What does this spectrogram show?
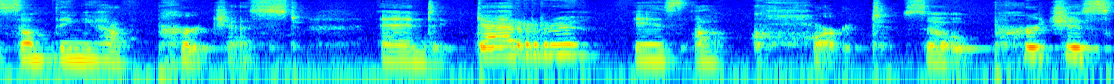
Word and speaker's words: kärry: Kärry. If you can't roll your R's yet, I suggest practicing that since this takes a lot of R rolling. Kärry.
